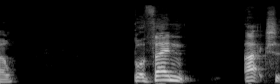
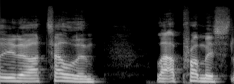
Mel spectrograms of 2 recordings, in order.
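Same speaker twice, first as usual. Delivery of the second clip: ordinary talk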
